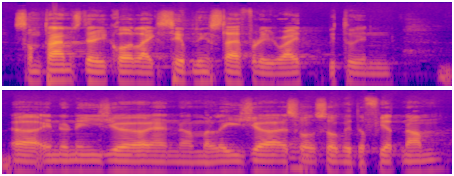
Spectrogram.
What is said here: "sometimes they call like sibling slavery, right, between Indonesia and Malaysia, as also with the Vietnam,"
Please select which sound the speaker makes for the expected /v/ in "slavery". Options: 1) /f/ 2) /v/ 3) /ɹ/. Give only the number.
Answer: 1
